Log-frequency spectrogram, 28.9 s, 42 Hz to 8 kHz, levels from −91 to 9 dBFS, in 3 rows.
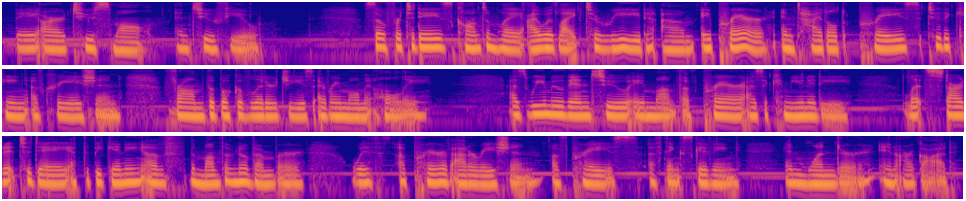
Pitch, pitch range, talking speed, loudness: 165 Hz, 155-175 Hz, 150 wpm, -23 LUFS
